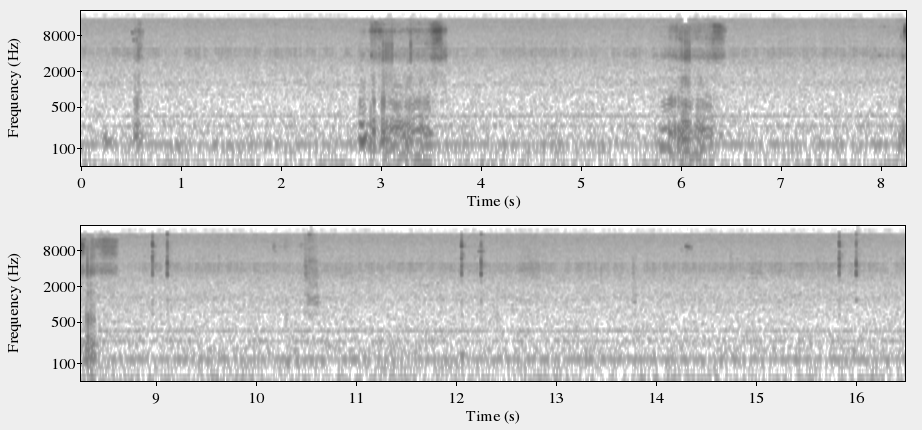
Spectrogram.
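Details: Miss Piggy, a six-year-old exotic shorthair Persian cat, snores loudly while sleeping, sounding almost human: rough, raspy snores about every two and a half to three seconds, with faint clicks in between over a steady indoor hum.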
